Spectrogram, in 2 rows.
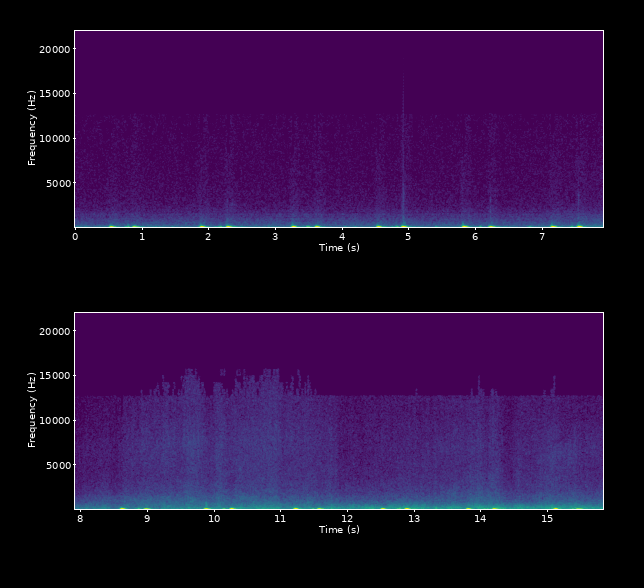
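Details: Steady paired lub-dub thumps at about 50 beats a minute, slow and regular, with soft background hiss joining later; a normal heartbeat in an ASMR relaxation recording.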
